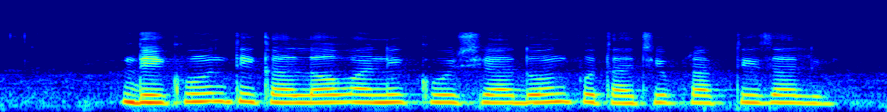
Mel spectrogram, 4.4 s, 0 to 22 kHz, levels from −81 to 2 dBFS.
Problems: none marked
